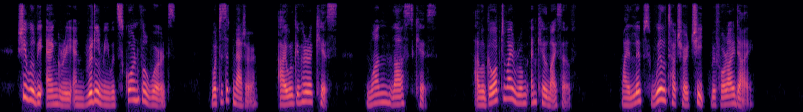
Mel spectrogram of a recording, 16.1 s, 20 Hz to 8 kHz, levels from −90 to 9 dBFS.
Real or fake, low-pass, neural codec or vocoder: real; 7.2 kHz; none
